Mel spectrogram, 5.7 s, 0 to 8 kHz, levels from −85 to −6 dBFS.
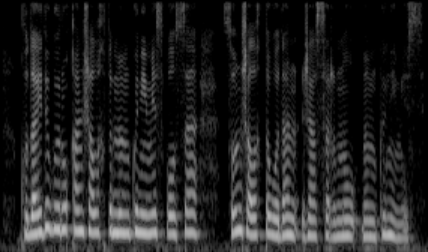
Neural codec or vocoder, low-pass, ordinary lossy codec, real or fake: codec, 16 kHz, 6 kbps, DAC; none; none; fake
